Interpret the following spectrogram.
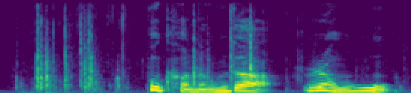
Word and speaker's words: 不可能的任务: the first one, the tone is fourth, which is the phoneme tone, so it's 不. If you want to say the second one, the tone is the third, so it's 可. Together, the name is said like this.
